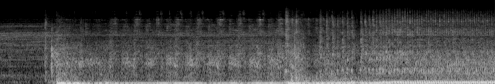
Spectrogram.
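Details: Light aircraft engine restart after the pilot found he had turned the fuel selector off (engine died twice) and reset it; throttle open 1/4 inch, primed. Engine fires at about half a second into a strong, even, steady drone; normal start and running.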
